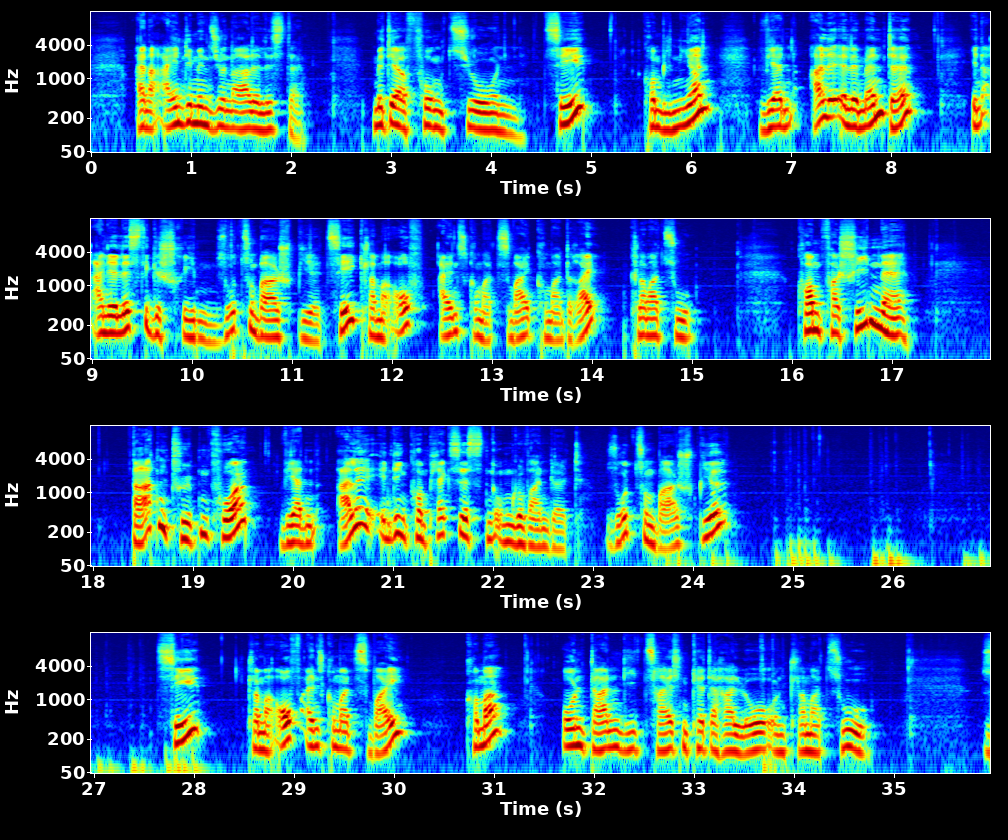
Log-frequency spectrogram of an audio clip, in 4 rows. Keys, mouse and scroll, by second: 10.4 Return, 23.7 Up, 24.2 Left, 24.8-27.8 typing, 33.7 Return.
